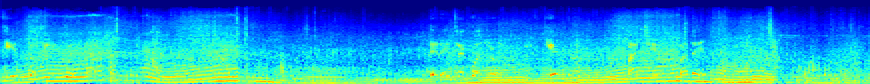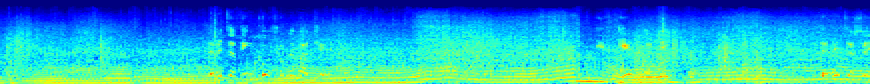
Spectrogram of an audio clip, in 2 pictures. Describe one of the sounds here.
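A rally car engine revs hard, rising and falling in pitch as the gears change.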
